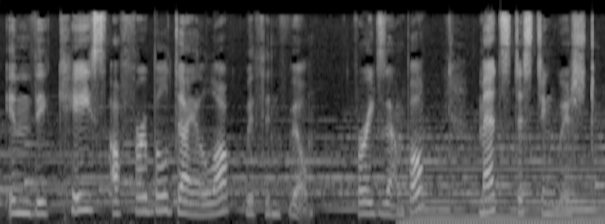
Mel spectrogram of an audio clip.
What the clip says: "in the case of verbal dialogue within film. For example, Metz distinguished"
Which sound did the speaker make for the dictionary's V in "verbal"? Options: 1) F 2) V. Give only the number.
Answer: 1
